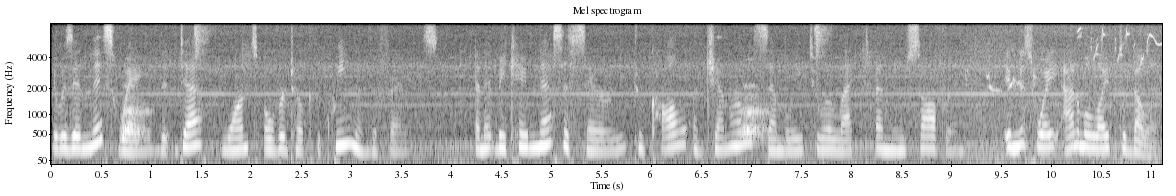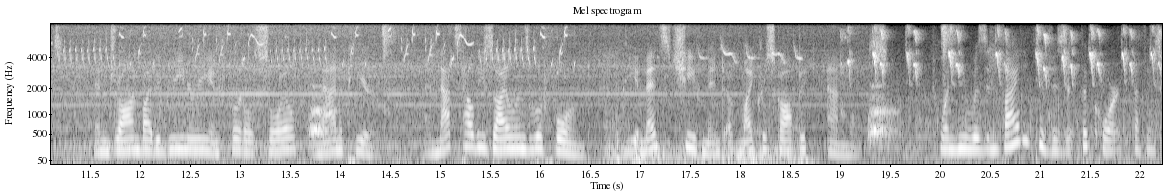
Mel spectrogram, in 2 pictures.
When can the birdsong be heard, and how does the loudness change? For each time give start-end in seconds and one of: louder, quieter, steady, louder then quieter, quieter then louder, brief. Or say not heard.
9.1-22.1 louder.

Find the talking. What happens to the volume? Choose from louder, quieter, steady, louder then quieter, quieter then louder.
steady.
